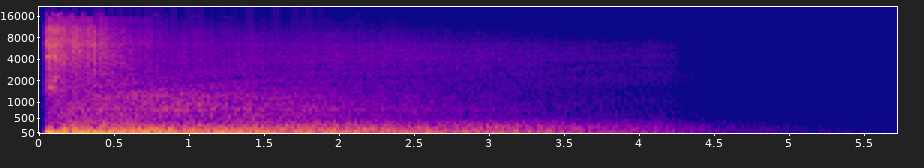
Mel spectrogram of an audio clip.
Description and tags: Missile Blast 2
A warm, fuzzy explodey sound effect with added "inhuman" synth made from noise generation. This version sounds similar to "Lifeforce Combustion" but more subtle and cleaner.
Inspired by the "Homing Missile" sound in Twisted Metal.
explode, missile, attack, explosion, inhuman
